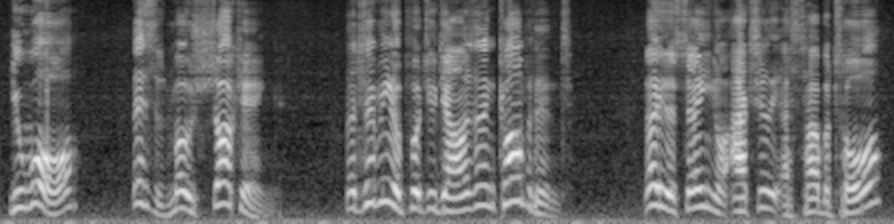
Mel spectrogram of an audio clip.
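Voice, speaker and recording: A man's voice: high voice, sing-song, fairly quick, no echo. An actor playing a brash, smug male reporter in a sci-fi comedy audio drama, with an insistent, theatrical way of interviewing. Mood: eager, shocked.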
